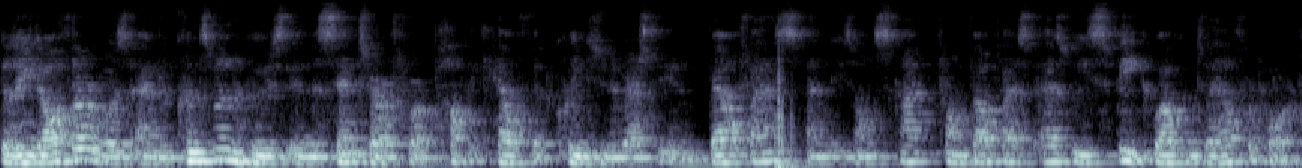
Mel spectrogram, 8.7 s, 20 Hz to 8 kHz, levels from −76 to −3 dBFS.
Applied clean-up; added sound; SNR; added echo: none; Knock; 16 dB; reverberation time 0.6 s.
